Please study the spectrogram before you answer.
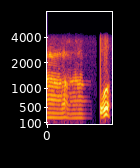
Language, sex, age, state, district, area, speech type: Assamese, male, 60+, Assam, Majuli, urban, conversation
